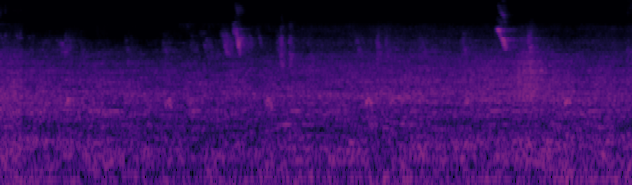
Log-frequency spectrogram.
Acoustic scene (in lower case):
park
